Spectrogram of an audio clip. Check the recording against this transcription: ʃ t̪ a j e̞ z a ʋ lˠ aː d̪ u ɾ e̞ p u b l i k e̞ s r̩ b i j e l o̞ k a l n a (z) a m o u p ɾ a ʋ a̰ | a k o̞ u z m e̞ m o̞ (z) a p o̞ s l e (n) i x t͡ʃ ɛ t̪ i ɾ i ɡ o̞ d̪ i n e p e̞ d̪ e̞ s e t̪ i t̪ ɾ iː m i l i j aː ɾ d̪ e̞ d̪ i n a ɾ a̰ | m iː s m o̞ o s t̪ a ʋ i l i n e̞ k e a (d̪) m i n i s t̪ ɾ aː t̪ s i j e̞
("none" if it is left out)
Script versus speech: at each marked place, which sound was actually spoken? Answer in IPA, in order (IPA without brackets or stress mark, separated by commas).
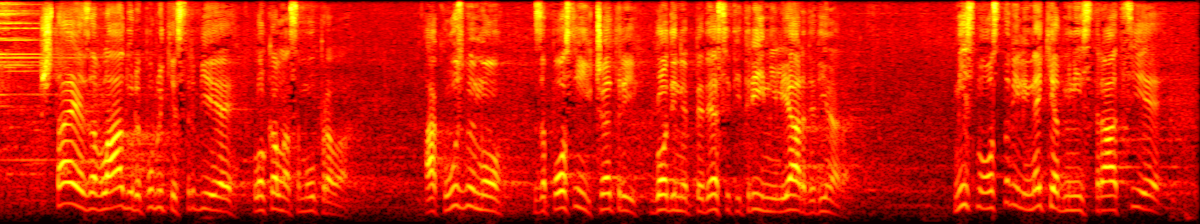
s, z, ɲ, d̪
